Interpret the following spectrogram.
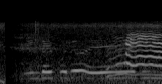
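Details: A pregnant goat in the Philippines, about to give birth to her first kid, crying out; a drawn, wavering bleat that rises and shakes toward the end, with a person talking nearby.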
